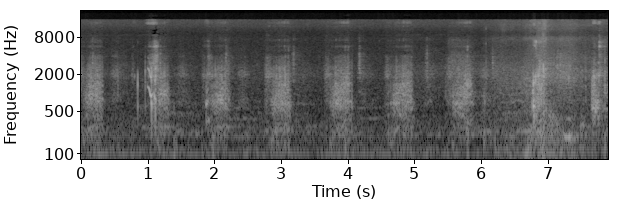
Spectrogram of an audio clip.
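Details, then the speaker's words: 3-year-old child with pneumonitis, chest indrawing and fast breathing: rapid noisy breaths with coarse crackles (crepitations and rales) through each breath. "Hello friends, this was a video of 3-year-old child having neonitis, says enjoying variable with fast breathing, rales and capitation hard distinctly due to accumulated mucus and bronchial spasm."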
